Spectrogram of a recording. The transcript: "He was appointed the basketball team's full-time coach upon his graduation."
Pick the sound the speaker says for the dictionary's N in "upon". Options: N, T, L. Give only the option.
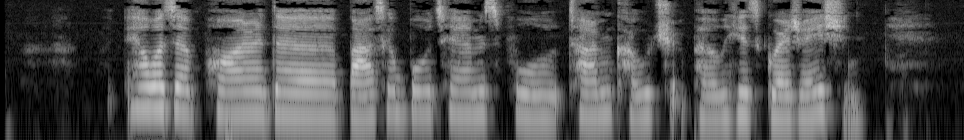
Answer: L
